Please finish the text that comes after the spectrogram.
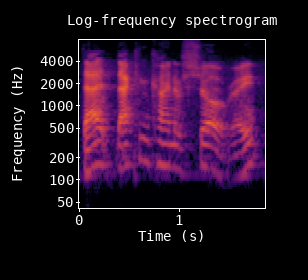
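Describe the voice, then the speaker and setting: A man's voice: on the high side, expressive, unhurried, faint music behind. A teenage male podcast host leading a casual group discussion, often checking in with "right?" as he explains and prompts. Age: teens. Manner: prompting with frequent "right?" tags. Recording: dull lo-fi audio, background noise.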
